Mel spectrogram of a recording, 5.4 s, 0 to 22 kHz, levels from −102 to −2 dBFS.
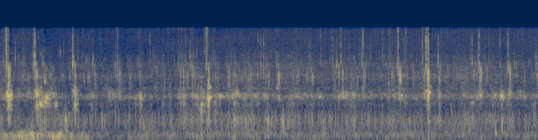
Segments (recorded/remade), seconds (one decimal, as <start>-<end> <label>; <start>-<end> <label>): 0.0-5.4 recorded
